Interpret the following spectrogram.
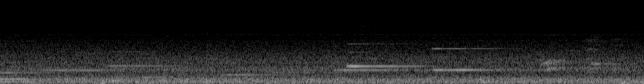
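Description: Low, steady rumble of a train at the platform, with a few short faint tones at shifting pitches over it.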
